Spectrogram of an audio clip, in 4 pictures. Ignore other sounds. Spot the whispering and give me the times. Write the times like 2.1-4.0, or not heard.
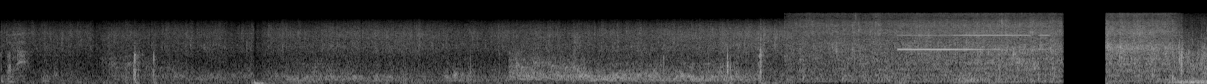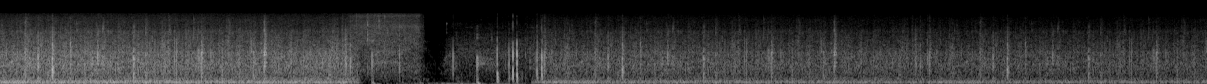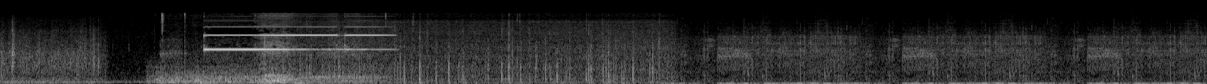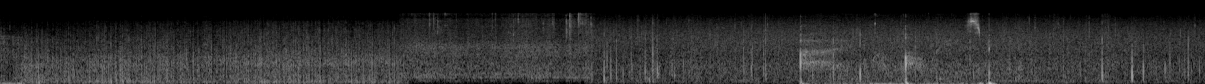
15.8-17.4, 44.2-46.0.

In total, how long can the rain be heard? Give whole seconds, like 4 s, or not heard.
48 s.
